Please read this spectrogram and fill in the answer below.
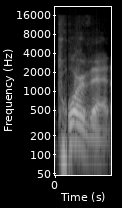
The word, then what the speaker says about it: Horvat: How do you pronounce his last name? Did I fuck it up totally? – It's just Horvat.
